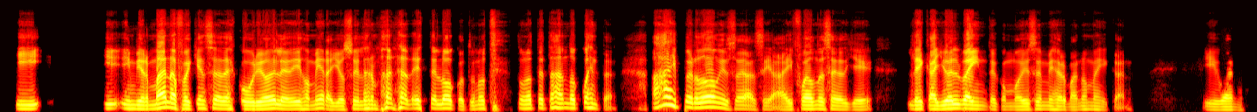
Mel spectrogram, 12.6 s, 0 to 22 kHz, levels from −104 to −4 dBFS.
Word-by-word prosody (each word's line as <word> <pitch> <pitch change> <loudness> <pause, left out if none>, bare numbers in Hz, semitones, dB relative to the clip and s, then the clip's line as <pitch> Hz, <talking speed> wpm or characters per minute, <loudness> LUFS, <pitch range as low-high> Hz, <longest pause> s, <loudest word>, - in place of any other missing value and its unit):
Y 135 +1 -1 0.6
y 145 0 -2
y - - 0
mi 135 0 +1
hermana 150 +6 +6
fue 135 -3 0
quien 145 -1 -2
se 145 0 0
descubrió 130 0 +3
y - - +5
le 130 -3 +3
dijo: 125 0 +1
"Mira, 150 +4 0
yo 110 0 -1
soy 135 - -2
la 140 - -1
hermana 155 +5 -1
de 145 - -3
este 145 +1 -4
loco, 150 0 +1
tú 120 - -10
no 140 +2 -2
t - - -10 0.2
¿tú 150 - -7
no 145 - 0
te 155 - -3
estás 160 +2 -1
dando 160 -2 0
cuenta?". 155 -4 -5 0.4
"Ay, 270 -2 +4
perdón", 180 -2 +3
o - - -3
sea 130 0 -4
si, 115 - -10
y - - -6
ahí 105 +1 -5
fue 130 +3 +1
donde 125 0 +1
se 115 -2 -2
lle 105 0 -6 0.3
le 130 0 +1
cayó 125 +2 +4
el 145 +1 +5
20, 125 -5 +3
como 110 -1 -8
dicen 115 +3 -4
mis 115 -1 -5
hermanos 110 +1 -5
mexicanos. 110 -5 -12 0.7
Y 105 -2 -9
bueno 100 -3 -4
130 Hz, 245 wpm, -23 LUFS, 115-145 Hz, 0.7 s, hermana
